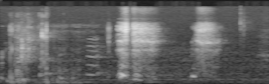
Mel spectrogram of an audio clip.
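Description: A short burst of noise followed by two sharp, hissing sneeze-like blasts close together.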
